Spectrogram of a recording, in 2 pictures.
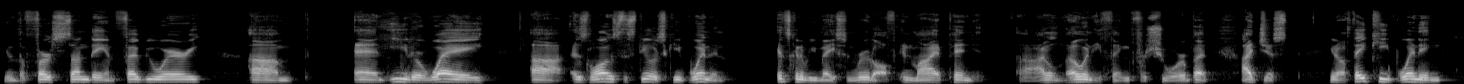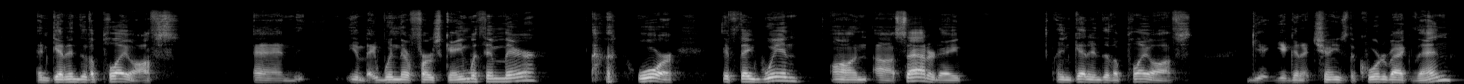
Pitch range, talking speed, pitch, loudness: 100-120 Hz, 160 wpm, 110 Hz, -23 LUFS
